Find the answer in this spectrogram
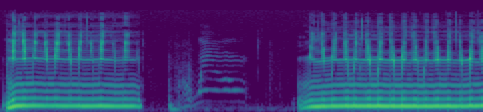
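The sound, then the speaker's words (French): An electronic toy cat gives two long, loud, buzzy meows with a steady pitch. Between them, a short gap holds a brief, fainter wavering call. “Monsieur, c'est pas un chat, ça, là? C'était un chat électrique.”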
